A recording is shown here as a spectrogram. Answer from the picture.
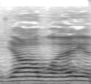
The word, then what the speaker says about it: Yahweh: And they would pronounce it Yahweh in the Hebrew language.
